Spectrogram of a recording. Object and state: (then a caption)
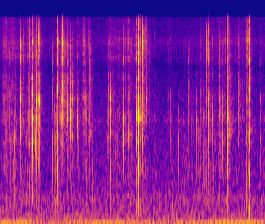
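Plastic-wrapped pocket tissue pack. Fingernails tap and scratch the plastic film of a full, small pink pocket tissue pack, and then both hands squeeze and crinkle it. The result is quiet, bright, crackling plastic crinkles made of many sharp, short snaps with almost no low end.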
